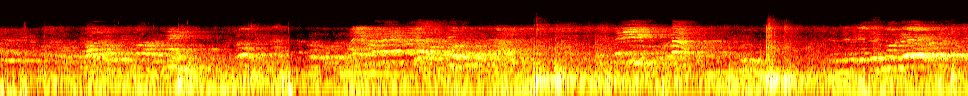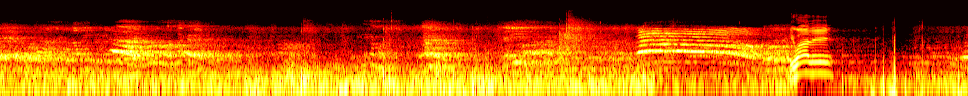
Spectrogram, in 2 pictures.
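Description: Men shout and call out to each other across an echoing indoor pitch.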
